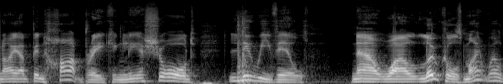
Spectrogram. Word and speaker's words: Louisville: for stopping short of Louisville they might as YouTube commenters have in the past remind me that they somehow articulated in just two and a half syllables Louisville the city was named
